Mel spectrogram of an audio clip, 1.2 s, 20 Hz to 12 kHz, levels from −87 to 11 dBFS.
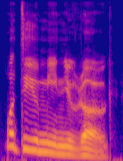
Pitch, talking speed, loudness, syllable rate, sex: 140 Hz, 290 wpm, -16 LUFS, 6.0 syllables/s, male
